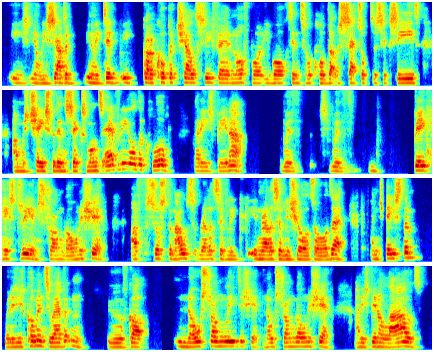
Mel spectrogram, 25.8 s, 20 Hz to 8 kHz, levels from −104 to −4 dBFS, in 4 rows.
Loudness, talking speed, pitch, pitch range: -16 LUFS, 190 wpm, 150 Hz, 140-160 Hz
